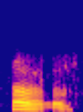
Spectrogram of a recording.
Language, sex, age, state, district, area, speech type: Sanskrit, female, 18-30, Kerala, Kannur, urban, conversation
